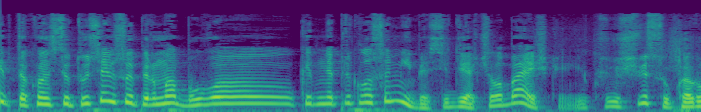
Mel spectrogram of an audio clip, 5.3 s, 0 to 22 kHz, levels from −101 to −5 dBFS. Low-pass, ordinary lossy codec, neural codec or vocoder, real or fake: 14.4 kHz; MP3, 64 kbps; none; real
